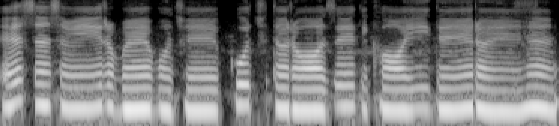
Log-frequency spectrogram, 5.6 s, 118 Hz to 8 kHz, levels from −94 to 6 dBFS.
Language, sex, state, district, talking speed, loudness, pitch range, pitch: Hindi, female, Madhya Pradesh, Katni, 105 wpm, -12 LUFS, 205-225 Hz, 210 Hz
